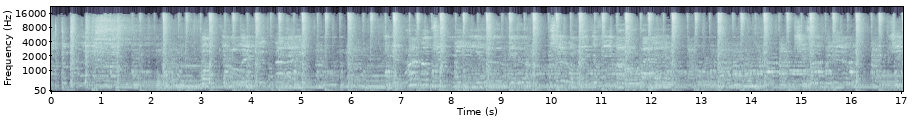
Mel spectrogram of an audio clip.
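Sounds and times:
bass: 0.0 - 17.0
electric guitar: 0.0 - 17.0
keyboard: 0.0 - 17.0
steady drum beat: 0.0 - 17.0.

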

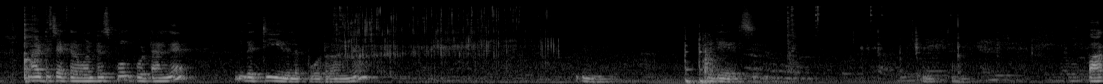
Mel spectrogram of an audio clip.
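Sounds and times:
tea pouring into steel tumbler: 3.3 - 5.7.

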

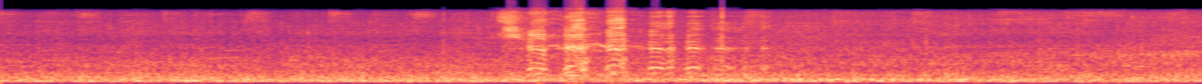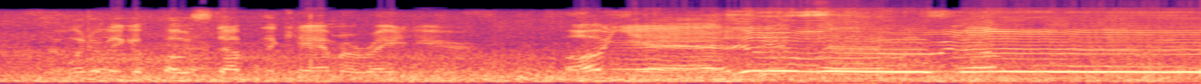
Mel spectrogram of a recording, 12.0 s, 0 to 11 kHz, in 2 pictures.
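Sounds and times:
road and engine noise in car: 0.0 - 12.0.

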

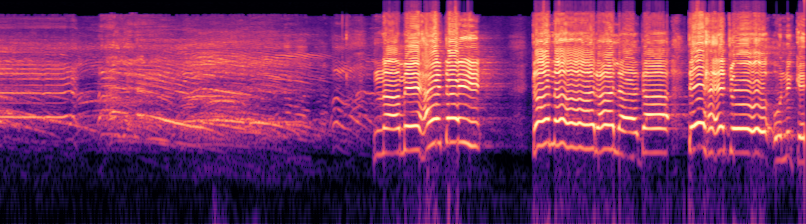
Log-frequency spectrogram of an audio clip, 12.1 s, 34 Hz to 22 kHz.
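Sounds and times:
audience shouting in unison: 0.0 - 5.7.

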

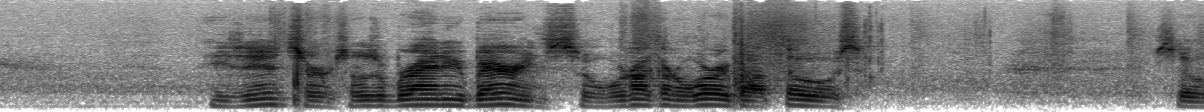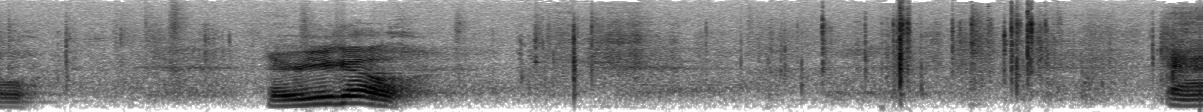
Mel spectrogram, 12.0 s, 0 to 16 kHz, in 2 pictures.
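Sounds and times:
camera handling rustling and clicks: 8.6 - 11.4.

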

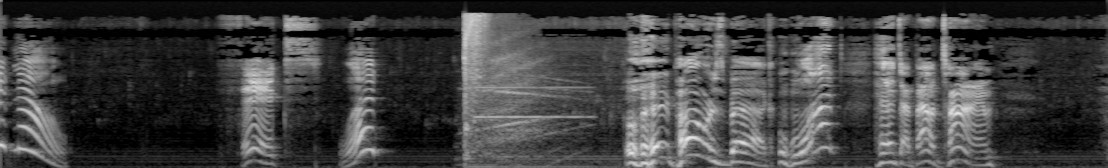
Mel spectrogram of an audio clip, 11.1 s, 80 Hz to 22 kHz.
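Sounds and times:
steady hum with ringing tones: 4.2 - 11.0.

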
